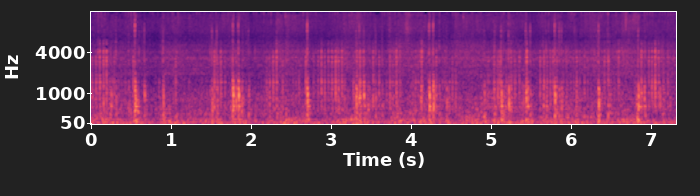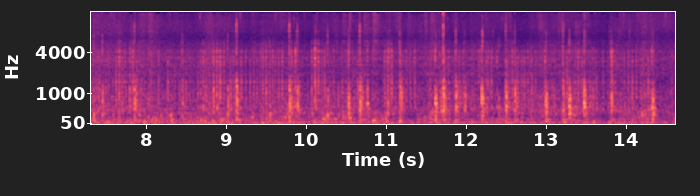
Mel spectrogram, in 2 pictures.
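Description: Train interior noise from a diesel railcar running along the line: a steady low rumble with a dense, irregular patter of clicks and rattles from the wheels on the rails.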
